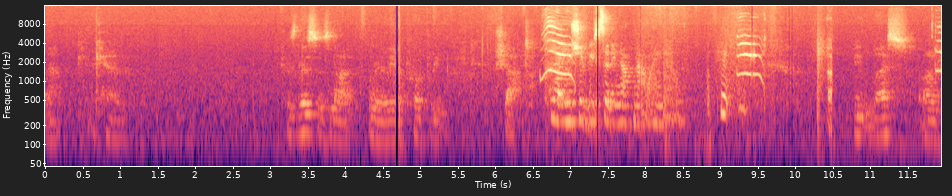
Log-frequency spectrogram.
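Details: Foster kitten Harper being bottle-fed by Kitten Rescue volunteers in Los Angeles, indoors in a small room; high, wavering, rising-and-falling mews come in short bursts toward the middle and end, mixed with people talking softly nearby.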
